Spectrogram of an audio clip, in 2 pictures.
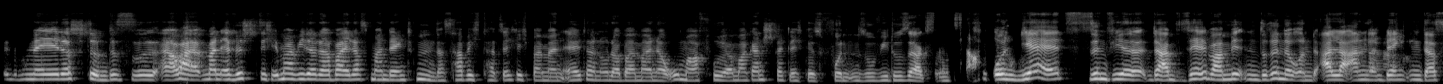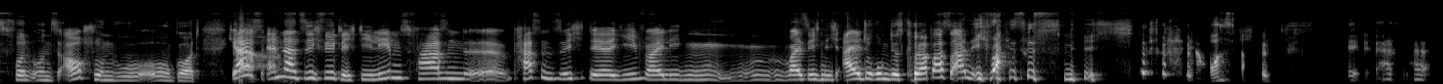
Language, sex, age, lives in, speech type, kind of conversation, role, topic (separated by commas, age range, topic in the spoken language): German, female, 45-49, Germany, conversation, unstructured, none, Was machst du, damit du abends gut runterkommen kannst?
